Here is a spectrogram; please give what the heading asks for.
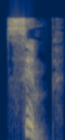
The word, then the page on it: simp: British English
